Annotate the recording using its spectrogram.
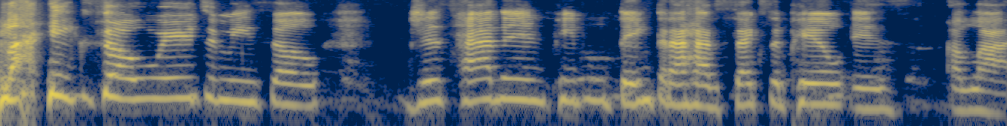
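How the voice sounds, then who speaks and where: Dry and close with no echo, a woman's raised, projected voice has a high pitch, a bright, sharp tone, ordinary pitch variation and a New York accent. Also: fairly slow pace. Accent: New York (Bronx). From New York, the Bronx. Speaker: battle rapper. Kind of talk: casual interview.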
